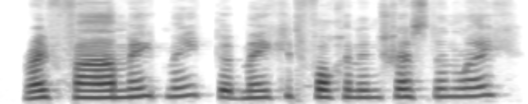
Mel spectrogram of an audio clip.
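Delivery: high-pitched, exasperated Darren Till voice; Till impression. Till fed up with Ortega's stories on a fishing trip, high exasperated impression. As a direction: rant high and fed up, threatening to quit. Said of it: "Ortega and Till on a fishing trip impression".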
